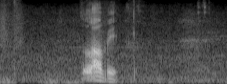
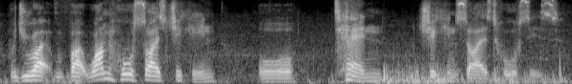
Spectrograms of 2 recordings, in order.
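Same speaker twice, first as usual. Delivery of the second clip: louder, with chicken-sized drawn out slowly; emphatic correction; 5 dB louder, slower than usual. Shown as a demonstration. Man corrects the mixed-up question, slowly stressing chicken-sized horses. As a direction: spell out the right version. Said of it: "you mean, yeah?".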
